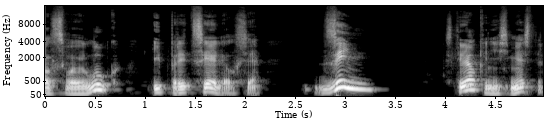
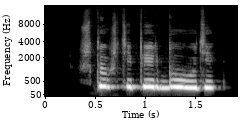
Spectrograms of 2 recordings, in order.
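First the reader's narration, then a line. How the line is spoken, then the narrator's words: Sobbing. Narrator (Russian): всхлипнула минутка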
